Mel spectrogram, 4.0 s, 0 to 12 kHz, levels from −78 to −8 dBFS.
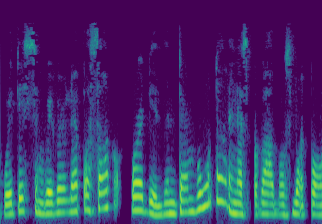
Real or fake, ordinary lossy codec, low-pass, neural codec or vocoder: fake; MP3, 32 kbps; 10.8 kHz; codec, 24 kHz, 0.9 kbps, WavTokenizer, small release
